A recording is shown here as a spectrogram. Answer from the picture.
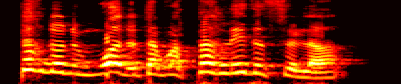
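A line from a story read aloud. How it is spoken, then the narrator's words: Exclaimed. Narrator (French): s'écria Perrine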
